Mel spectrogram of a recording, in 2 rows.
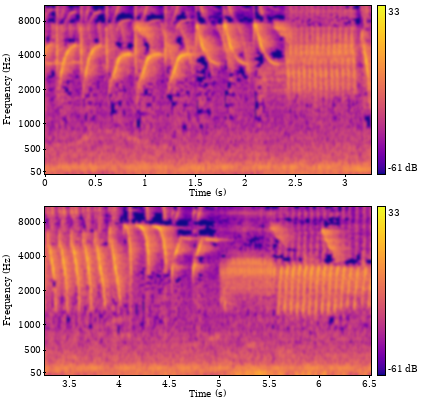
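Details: F1 canary singing a long, varied 'rol tembak' song: quick upslurred and downslurred whistles, dense buzzy rolls, more sweeping notes, then a flat tone leading into a fast even trill, over faint low background hum.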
